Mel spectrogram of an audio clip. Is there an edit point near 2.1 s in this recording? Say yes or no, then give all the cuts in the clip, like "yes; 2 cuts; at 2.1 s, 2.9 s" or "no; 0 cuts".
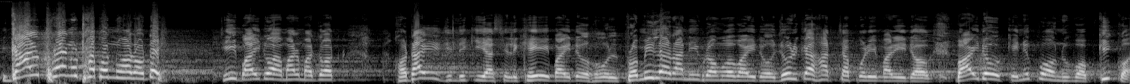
yes; 1 cut; at 2.1 s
